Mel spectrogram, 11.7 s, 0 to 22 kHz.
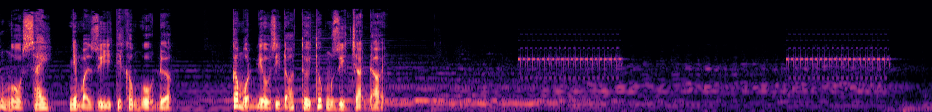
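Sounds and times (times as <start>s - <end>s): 
speech: 0.0s - 2.2s, 2.9s - 4.9s
telephone ringing with an electronic trill in the middle of the night: 6.5s - 7.8s, 9.8s - 11.3s.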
